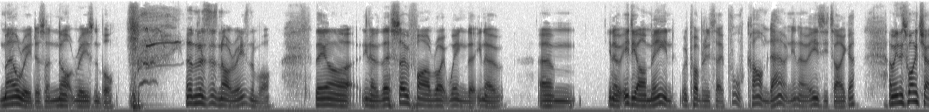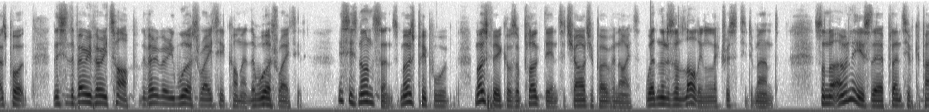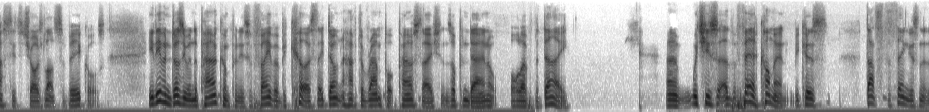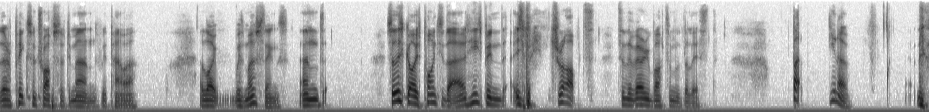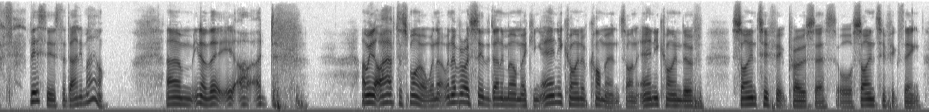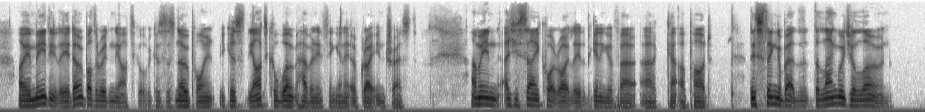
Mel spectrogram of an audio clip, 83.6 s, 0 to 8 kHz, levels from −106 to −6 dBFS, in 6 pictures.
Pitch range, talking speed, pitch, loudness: 100-135 Hz, 175 wpm, 115 Hz, -25 LUFS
